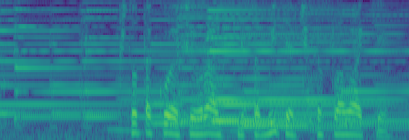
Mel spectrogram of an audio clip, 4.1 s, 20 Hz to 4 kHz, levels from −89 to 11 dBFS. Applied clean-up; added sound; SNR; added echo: none; Harp; 1 dB; none.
